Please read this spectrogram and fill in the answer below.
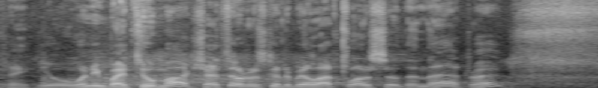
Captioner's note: laughter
